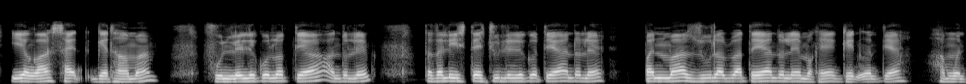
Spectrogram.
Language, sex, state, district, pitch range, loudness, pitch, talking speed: Wancho, male, Arunachal Pradesh, Longding, 140-150 Hz, -14 LUFS, 145 Hz, 230 wpm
